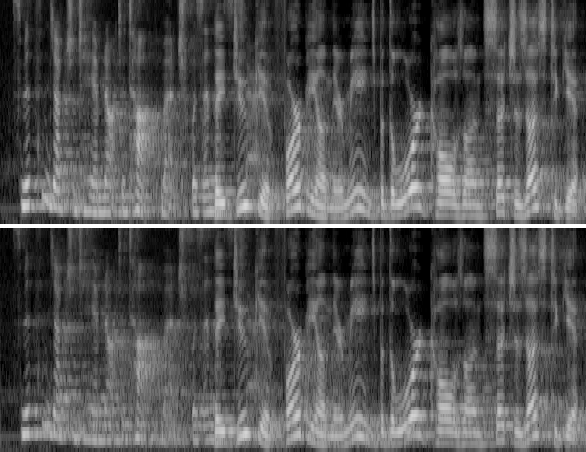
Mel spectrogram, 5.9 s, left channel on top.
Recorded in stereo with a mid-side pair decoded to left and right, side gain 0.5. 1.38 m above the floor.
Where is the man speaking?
15° left, 0.7 m.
